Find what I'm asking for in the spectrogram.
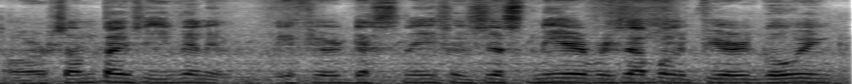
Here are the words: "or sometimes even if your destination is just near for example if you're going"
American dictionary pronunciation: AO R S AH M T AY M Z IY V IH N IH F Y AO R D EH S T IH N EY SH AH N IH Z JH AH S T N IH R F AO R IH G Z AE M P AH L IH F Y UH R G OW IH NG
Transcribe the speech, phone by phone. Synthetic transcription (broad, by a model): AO R S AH M T AY M S IY V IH N IH F Y AO R D EH S T IH N EY SH AH N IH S JH AH S T N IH R F AO R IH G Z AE M P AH L IH F Y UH R G OW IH NG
